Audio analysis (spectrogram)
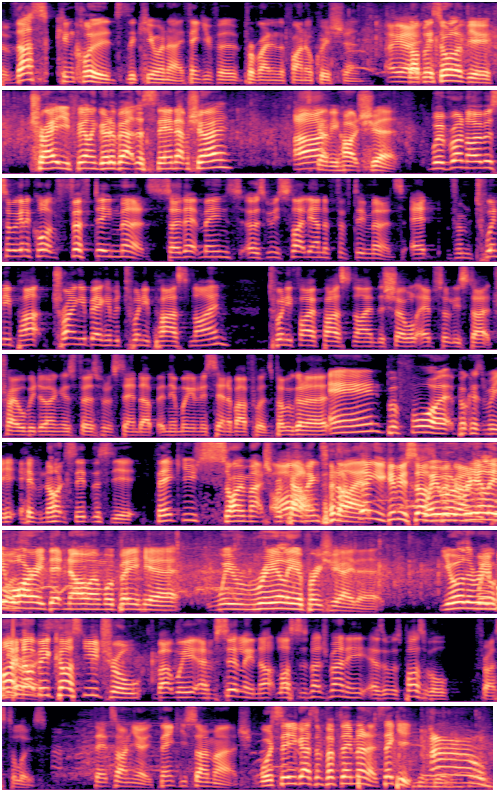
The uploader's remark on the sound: Recorded live at The Children's Creativity Museum in front of a live audience.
